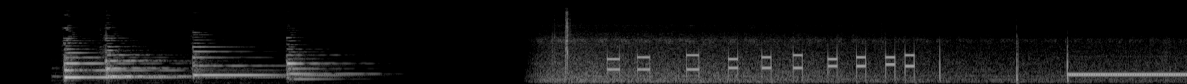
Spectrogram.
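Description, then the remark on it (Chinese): A phone call being placed by the character Lao Wang to Xiao Zhao, who is riding in a car to the airport: a few short electronic tones, then a quick run of about a dozen touch-tone dialing beeps over a faint hiss, ending in a steady, sustained ringing tone. “然后老王打电话给那个小赵是吧？”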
